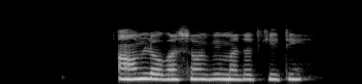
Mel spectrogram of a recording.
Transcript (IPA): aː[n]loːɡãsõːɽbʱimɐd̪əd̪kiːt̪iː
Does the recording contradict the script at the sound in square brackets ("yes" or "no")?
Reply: yes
